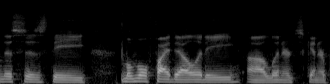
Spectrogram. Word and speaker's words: Lynyrd Skynyrd: This is the Mobile Fidelity Lynyrd Skynyrd, pronounced Lynyrd Skynyrd.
